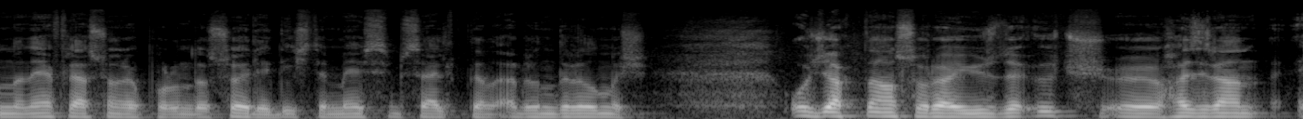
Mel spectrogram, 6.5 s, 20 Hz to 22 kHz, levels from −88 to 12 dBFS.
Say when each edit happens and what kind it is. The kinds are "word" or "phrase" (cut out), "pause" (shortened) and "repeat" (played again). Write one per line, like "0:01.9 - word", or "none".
none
